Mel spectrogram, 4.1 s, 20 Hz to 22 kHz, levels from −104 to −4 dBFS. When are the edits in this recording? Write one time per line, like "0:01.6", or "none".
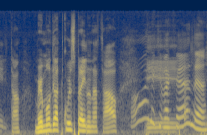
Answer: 0:01.2
0:01.7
